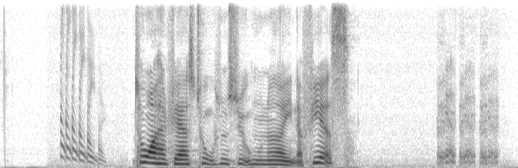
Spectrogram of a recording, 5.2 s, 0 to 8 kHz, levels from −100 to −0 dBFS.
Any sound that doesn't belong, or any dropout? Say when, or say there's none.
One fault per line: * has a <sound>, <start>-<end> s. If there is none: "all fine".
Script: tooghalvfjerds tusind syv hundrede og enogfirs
* has a chirp, 0.6-1.1 s
* has a laugh, 4.4-5.0 s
